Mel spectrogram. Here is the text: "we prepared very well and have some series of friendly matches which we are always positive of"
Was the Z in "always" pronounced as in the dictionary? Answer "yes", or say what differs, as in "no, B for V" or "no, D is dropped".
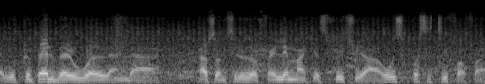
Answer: no, S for Z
